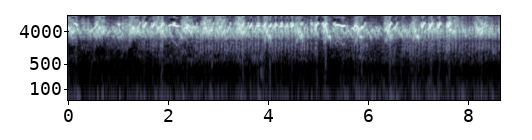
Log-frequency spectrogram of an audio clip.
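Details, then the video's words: Busy, continuous high twittering from Eurasian tree sparrows and small birds, a lure sound for catching birds; countless short overlapping chirps with occasional thin whistled slurs. "suara pikat ampuh, gereja ribut VS burcil ribut"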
